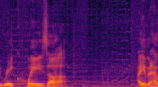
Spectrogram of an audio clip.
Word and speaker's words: Rayquaza: People who call Rayquaza Rayquaza bug the out of me because it's very clearly, you know, Quaazar. Its name is taken from the word Quaazar. So, it should be Rayquaza.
